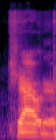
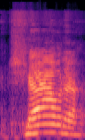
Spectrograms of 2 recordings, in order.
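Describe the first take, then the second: First: It is said in his plain accent. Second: It is said in a New England accent.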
